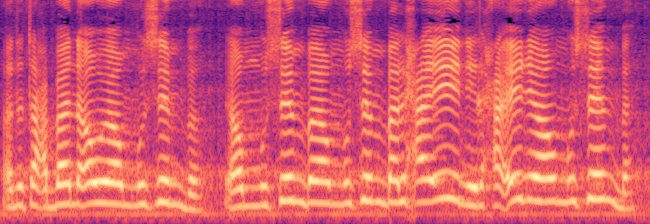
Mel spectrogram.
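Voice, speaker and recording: Brief: woman doing a worried dad lion, Egyptian, storybook, high-set voice. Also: fairly even intonation, racing, a little hiss or hum, lightly acted. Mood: complaining. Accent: Egyptian Arabic. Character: father lion, weary and kind. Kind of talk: children's bedtime story voicing.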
